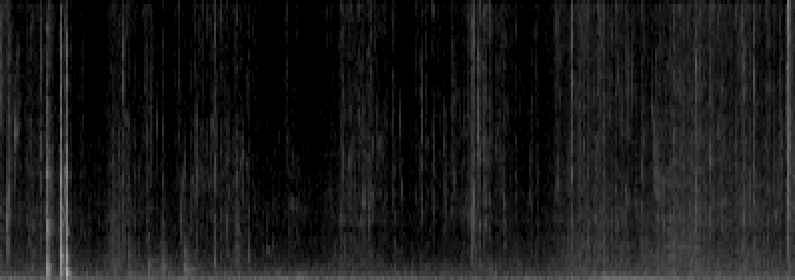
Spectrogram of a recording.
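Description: Faint wet handling sounds as hands pull apart a squirrel carcass, with two short clicks about half a second in.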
